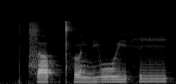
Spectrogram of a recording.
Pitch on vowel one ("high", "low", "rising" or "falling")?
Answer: rising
